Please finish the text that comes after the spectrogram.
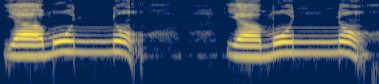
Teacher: Kita kena baca dengan dengung. Dengung dengan kadar bacaan 2 harakat.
